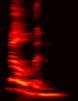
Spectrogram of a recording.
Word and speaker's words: Melbourne: So even though it's spelt Melbourne, we say Melbourne. So we sort of swallow about three letters there in our name.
